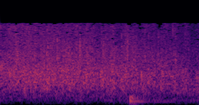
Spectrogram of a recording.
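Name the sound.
heavy rain pouring down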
